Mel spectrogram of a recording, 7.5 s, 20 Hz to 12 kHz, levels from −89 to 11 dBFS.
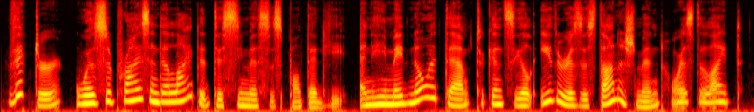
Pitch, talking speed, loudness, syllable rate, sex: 210 Hz, 175 wpm, -21 LUFS, 5.2 syllables/s, female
